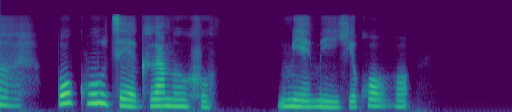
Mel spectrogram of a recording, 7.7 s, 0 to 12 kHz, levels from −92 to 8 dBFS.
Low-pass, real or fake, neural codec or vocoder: 7.2 kHz; fake; codec, 16 kHz, about 1 kbps, DyCAST, with the encoder's durations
